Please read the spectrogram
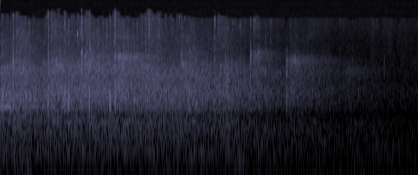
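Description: Faint audience applause dying away over about three seconds.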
